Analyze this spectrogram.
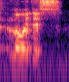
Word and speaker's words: Lloydis: It's Lloydis, Old Saxon for Leeds. I'm from Leeds, UK.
